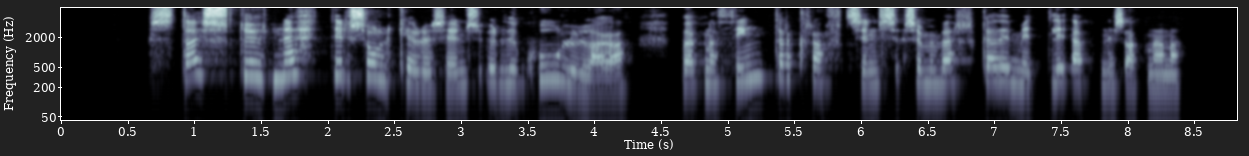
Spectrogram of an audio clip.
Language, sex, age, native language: Icelandic, female, 30-39, Icelandic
